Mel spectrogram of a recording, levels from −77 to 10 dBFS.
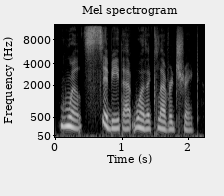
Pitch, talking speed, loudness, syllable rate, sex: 205 Hz, 190 wpm, -18 LUFS, 4.4 syllables/s, female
